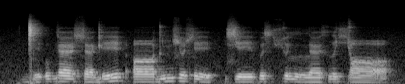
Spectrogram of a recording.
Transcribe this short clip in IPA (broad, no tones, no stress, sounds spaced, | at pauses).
ɡ͡ǀ e ʔ o ɡ æː ɬ æ ɡ eː | ʔ ɑː ɡ ɯ ɲ ɮ ø ɬ eː | ɕ eː p ø s ç ø lː æ x ɯ ɐ̯ ç ɑː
